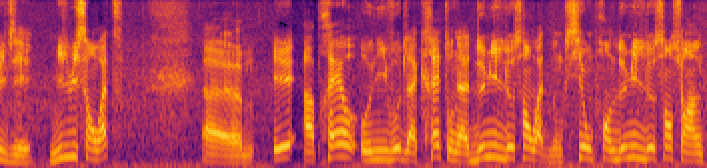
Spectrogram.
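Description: A man's voice: sits high, mellow, a little hiss or hum. Chatty man demoing gear by a car. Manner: explanatory, chatty, with fillers. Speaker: product demonstrator. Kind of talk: casual product demo. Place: outdoor car lot beside a car.

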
